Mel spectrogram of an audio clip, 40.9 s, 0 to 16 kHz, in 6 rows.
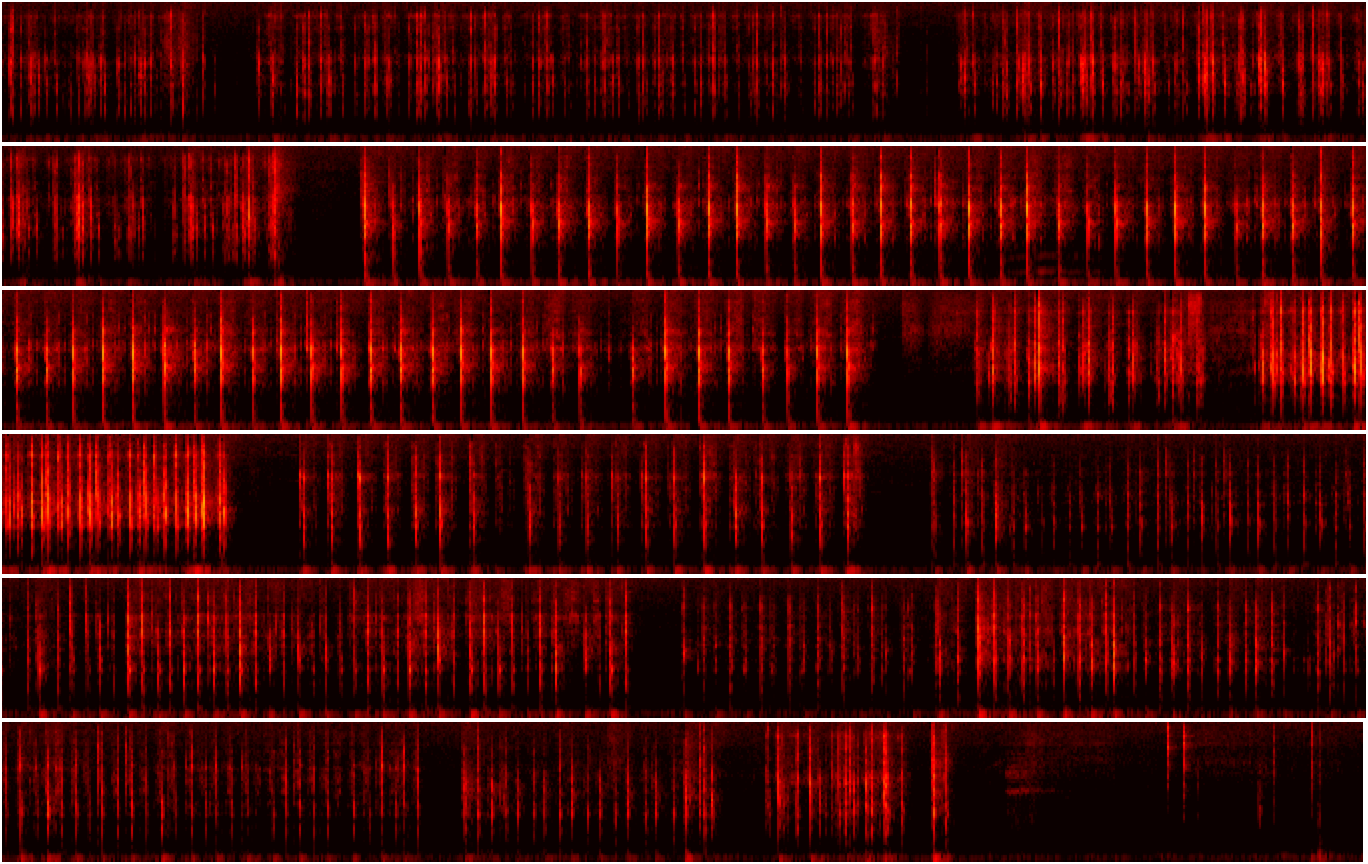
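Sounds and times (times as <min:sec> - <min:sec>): mechanical keyboard typing: 0:00.0 - 0:38.9.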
